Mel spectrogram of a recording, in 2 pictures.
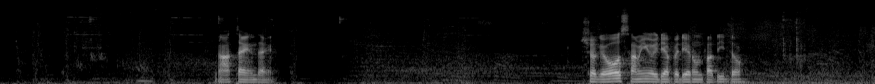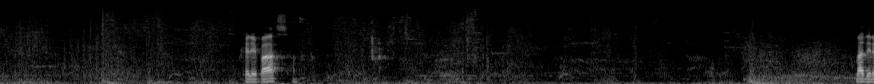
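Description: Game sound effects of spells and blows clash in a fantasy battle.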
